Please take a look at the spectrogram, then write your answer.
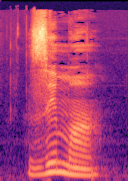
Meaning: winter
- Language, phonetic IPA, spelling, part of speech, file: Ukrainian, [zeˈma], зима, noun, Uk-зима.ogg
